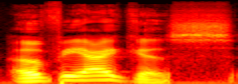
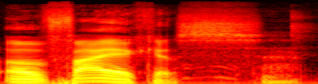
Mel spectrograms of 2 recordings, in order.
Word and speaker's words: Ophiuchus: Moving on, Ophiuchus, no, Ophiuchus. That's how you say it, Ophiuchus.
